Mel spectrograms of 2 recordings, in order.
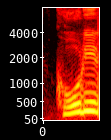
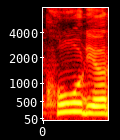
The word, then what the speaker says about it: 고려: 갖다가 아침이 빛날 마찬가지로 고리 라는 것도 나라 이름으로 평성 으로 읽어야 되는 고리 라고 읽어야 되는데 만일 고려 라고 하면 아름답다는 뜻이래요 그리고 수려 가 되요 아 강사의 수려하다 할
